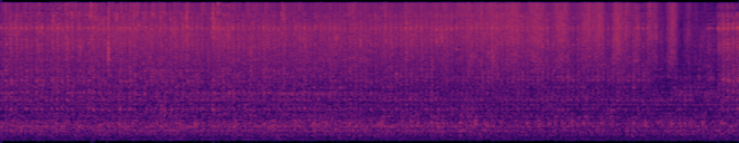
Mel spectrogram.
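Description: A fast, steady clatter runs throughout the washer's cycle. Something mechanical is rattling, but the sound alone doesn't pin down the source.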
